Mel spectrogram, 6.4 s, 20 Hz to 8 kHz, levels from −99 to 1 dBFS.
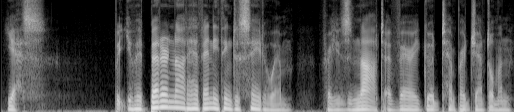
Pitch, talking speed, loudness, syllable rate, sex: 95 Hz, 195 wpm, -20 LUFS, 5.6 syllables/s, male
